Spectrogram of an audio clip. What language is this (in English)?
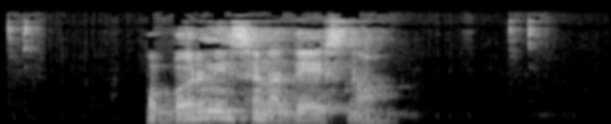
Slovenian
